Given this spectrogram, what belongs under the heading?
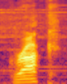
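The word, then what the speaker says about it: Grok: Grock is the one I use. Plus, it rhymes with Brock, right?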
